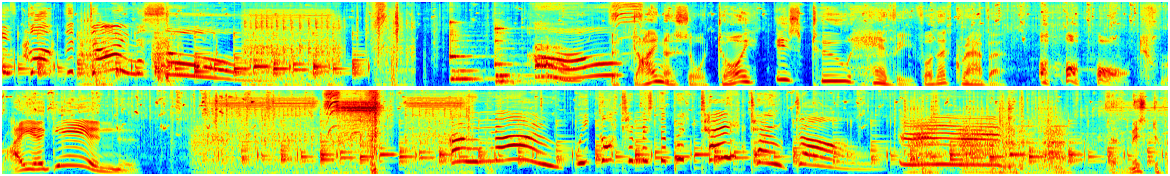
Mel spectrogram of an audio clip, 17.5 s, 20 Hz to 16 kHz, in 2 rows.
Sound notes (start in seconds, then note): 7.7 chuckles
